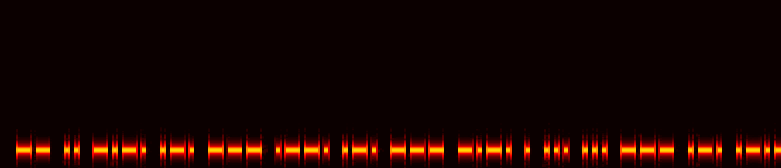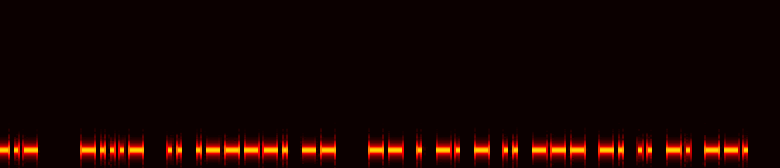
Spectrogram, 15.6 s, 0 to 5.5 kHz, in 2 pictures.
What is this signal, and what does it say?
Morse code, heard as a keyed tone, about 25 wpm, 600 Hz. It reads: MICROPROCESSOR. <BT> I'M MENTIONING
